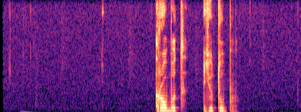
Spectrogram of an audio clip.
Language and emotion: Russian, neutral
